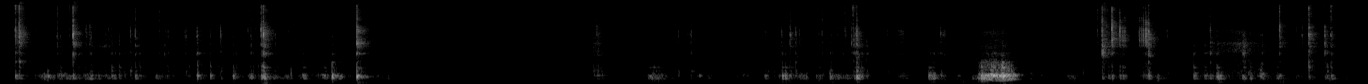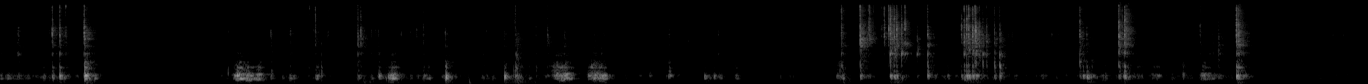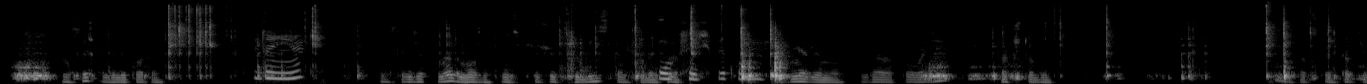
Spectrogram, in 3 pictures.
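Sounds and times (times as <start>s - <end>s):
rustling and crackling handling: 10.7s - 14.7s, 26.9s - 35.4s.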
